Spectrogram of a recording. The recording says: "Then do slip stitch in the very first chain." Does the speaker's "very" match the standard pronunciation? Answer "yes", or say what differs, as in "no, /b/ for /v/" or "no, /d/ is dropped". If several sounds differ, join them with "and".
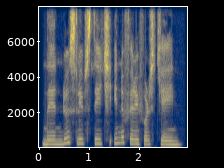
no, /f/ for /v/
